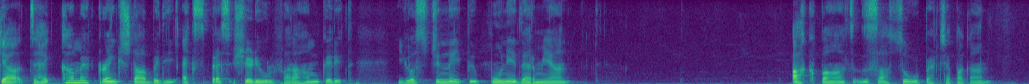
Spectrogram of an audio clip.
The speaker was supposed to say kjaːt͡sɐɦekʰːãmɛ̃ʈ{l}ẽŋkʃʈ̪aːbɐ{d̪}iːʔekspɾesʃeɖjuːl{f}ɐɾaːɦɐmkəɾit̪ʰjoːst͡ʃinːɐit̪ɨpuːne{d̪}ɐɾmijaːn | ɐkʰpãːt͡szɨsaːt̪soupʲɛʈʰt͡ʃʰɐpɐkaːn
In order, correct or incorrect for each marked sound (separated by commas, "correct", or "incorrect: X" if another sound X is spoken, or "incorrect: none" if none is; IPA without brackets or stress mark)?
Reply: incorrect: ɾ, correct, correct, correct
